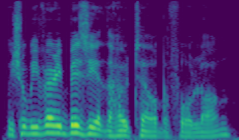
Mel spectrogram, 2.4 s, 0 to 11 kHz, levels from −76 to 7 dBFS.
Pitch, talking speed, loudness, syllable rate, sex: 125 Hz, 250 wpm, -17 LUFS, 6.7 syllables/s, male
